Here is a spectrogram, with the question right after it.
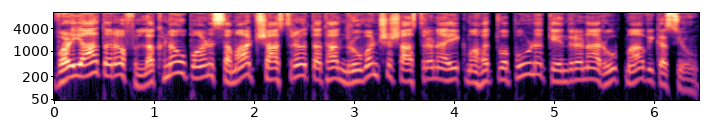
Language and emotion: Gujarati, neutral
